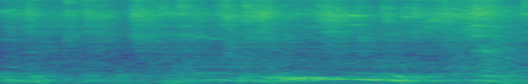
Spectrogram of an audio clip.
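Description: German Beauty Homer pigeons coo nearby with low, throaty, rolling calls that swell in the middle of the stretch, with no talking.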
